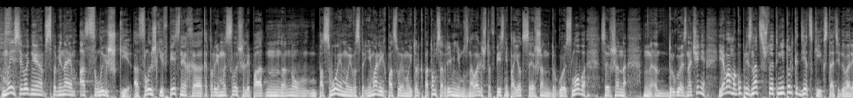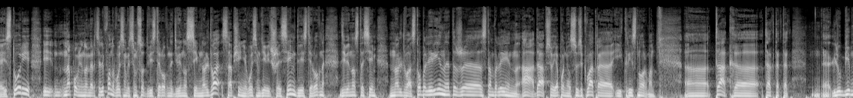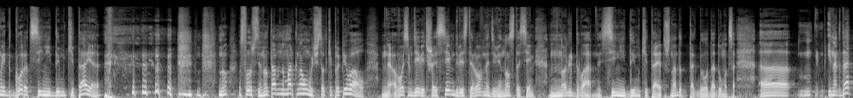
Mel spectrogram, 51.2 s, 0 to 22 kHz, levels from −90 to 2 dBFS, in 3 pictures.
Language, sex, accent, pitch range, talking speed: Russian, male, native, 100-140 Hz, 140 wpm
